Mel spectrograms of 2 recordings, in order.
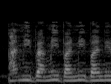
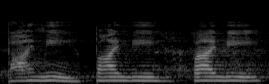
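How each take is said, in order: First: It is said very quickly. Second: It is said at a normal pace.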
